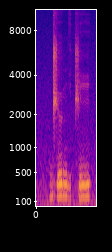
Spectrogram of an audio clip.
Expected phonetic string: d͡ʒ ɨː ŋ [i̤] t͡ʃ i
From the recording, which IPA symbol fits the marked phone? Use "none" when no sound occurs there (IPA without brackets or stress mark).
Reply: i̤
